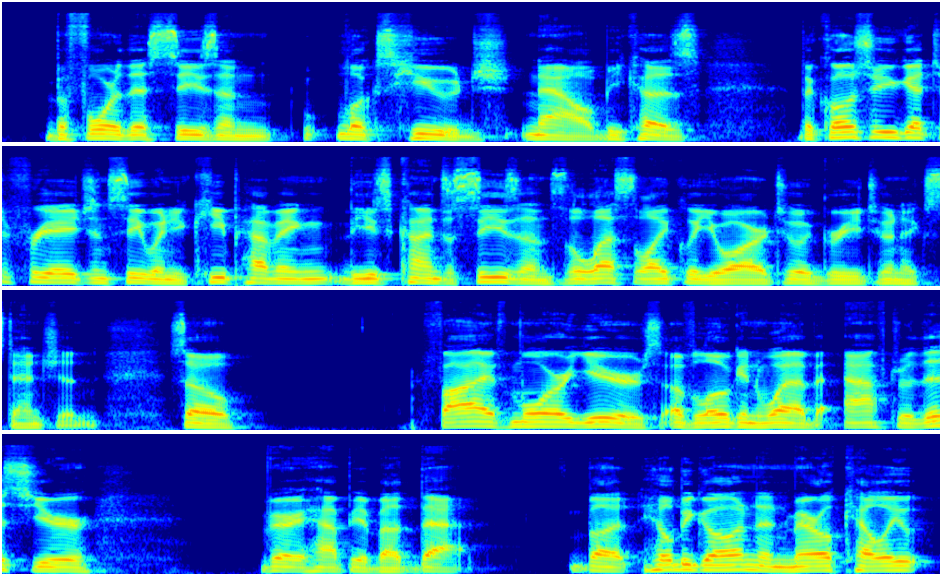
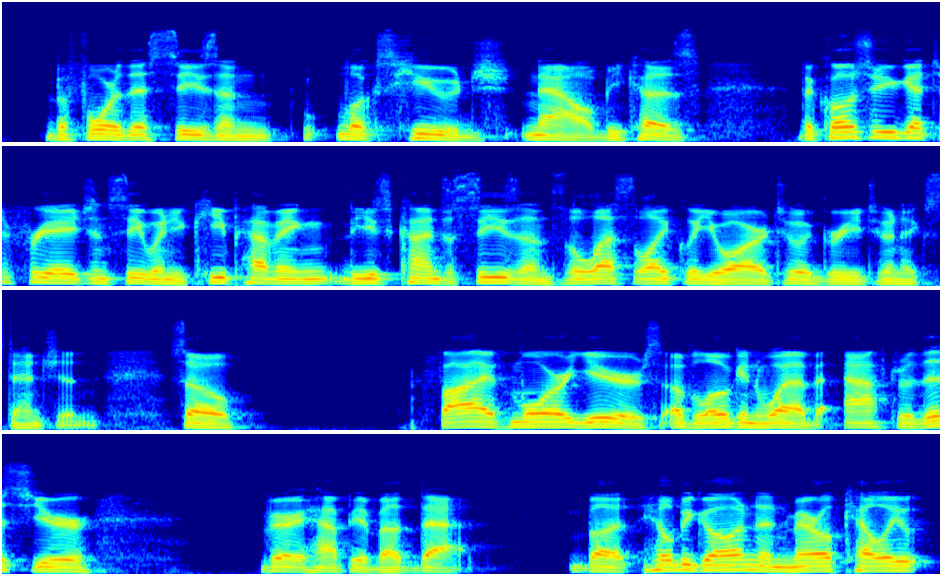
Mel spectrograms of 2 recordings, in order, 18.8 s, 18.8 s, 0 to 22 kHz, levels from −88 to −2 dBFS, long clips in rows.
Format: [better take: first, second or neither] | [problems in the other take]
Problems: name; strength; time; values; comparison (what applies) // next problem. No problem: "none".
first | muffled; very; fading above 2 kHz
